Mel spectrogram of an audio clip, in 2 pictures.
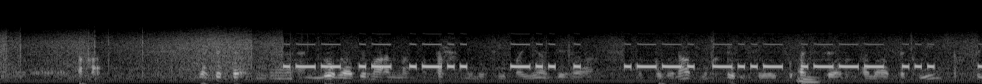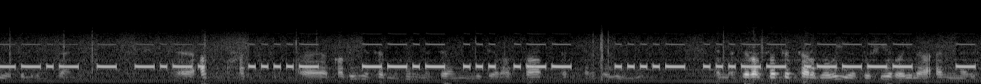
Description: Morse code, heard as a keyed tone, machine-sent, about 19 wpm, 830 Hz, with static crashes. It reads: WAL DE PXJS QTC 4 QSW 431 …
